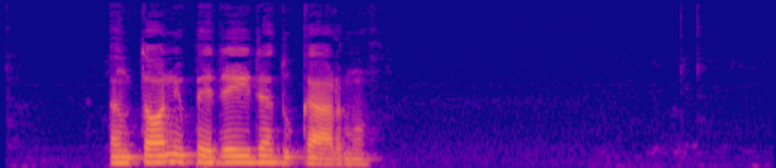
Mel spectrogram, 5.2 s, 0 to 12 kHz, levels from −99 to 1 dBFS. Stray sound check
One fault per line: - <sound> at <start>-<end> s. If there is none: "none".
none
